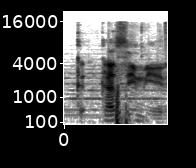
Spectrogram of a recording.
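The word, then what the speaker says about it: Kazimierz: name Che he's my air how do you pronounce his name what the is that kind of name kazimir kazimir that's that's po that's a Polish name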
